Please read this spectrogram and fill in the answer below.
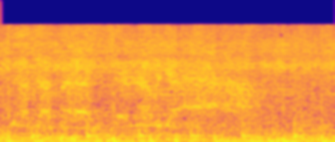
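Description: Hardcore punk band playing live, with a vocalist yelling over the full band.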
